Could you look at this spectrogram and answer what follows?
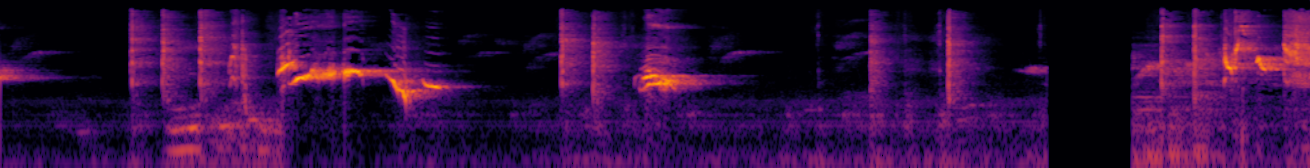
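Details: White-rumped shama morning lure song intended to get silent birds singing: scattered clicks and chips with a few loud slurred whistles, separated by quiet gaps.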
